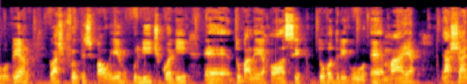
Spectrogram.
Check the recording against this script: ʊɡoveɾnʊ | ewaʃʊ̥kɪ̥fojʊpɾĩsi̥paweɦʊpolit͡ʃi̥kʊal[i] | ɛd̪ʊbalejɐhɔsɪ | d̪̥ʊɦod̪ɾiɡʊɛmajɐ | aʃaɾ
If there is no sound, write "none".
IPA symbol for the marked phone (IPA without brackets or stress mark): i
